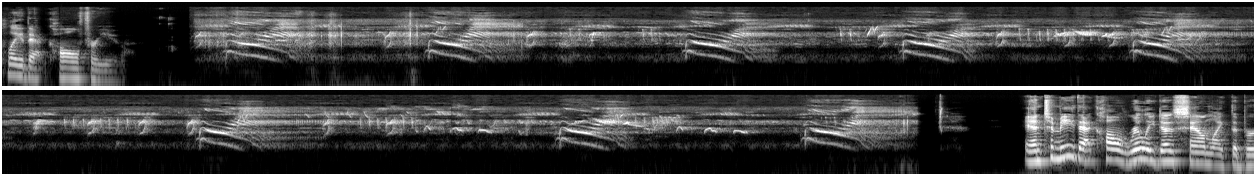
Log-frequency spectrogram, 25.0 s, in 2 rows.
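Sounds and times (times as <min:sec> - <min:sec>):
background chirping: 0:01.8 - 0:21.8
bird calls falling in pitch: 0:01.9 - 0:21.7.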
